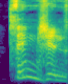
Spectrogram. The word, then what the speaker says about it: St. John: Yeah, I wrote it down because the subtitles spell it out phonetically. SIN-JUN. St. John Smythe.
